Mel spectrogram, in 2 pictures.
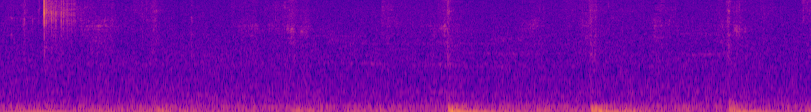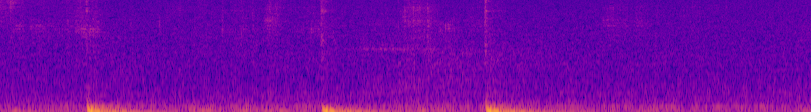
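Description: Chocolate cake ball being rolled and pressed by a gloved hand in a small ceramic dish of cocoa-and-coconut crumbs: about six dull low thumps over a few seconds, with faint crumb rustling and clicks.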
